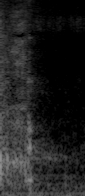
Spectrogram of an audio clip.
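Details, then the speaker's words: Single short, sharp reflex cough from a child after lemonade went down the wrong way while drinking; cough after aspirating a drink. "that's what i did when i swallow did lemonade was whizzing down my throat do not ever happen to you that always happy to me"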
